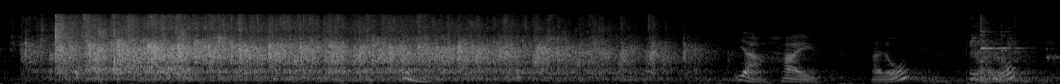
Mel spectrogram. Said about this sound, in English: So give them a warm applause.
